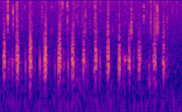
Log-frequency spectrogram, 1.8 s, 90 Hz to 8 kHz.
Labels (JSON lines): {"label": "biophony, knock croak", "recorder": "SoundTrap 300"}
